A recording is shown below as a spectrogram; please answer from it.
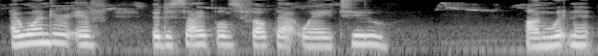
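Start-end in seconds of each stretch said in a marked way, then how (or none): none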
